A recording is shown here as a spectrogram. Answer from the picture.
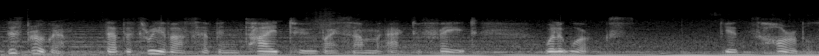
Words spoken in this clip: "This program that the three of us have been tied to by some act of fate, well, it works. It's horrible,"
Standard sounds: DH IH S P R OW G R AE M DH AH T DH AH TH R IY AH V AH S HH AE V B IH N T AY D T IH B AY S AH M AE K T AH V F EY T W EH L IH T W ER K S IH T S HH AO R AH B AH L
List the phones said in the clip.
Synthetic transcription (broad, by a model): DH IH S P R OW G R AE M DH AH T DH AH TH R IY AH V AH S HH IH V B IH N T AY D T IH B AY S AH M AE K T AH V F EY T W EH L IH T W ER K S IH T S HH AO R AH B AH L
